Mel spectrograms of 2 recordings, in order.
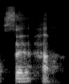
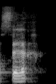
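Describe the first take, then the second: First: Said in the usual way. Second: Serra split into two syllables ser-ra; wrong split pronunciation of serra. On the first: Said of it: "é uma coisa só". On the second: Shown as a demonstration. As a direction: break serra into ser and ra, each r sounded. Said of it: "Ninguém fala serra".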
